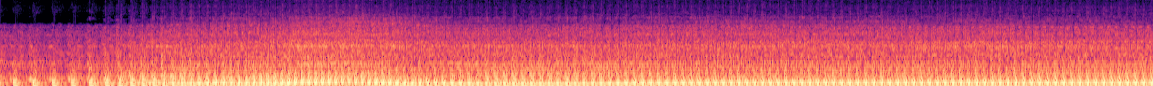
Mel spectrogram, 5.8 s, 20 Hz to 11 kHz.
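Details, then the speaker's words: Avenger Cruiser 220 motorcycle, 2,400 km, sat two months without fuel: idles fine but held at part throttle it surges and hunts with occasional pops; owner suspects clogged main jet and atomizer in the carburetor. "pero si la mantenemos un poco acelerada se ven las variaciones del motor"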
